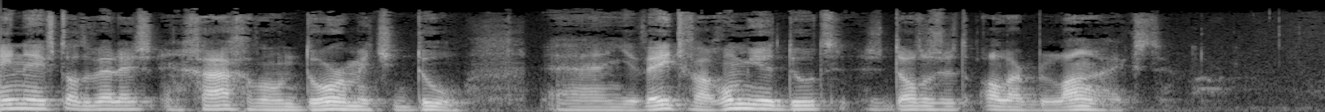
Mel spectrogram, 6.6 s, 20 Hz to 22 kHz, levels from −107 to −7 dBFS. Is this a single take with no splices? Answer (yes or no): no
